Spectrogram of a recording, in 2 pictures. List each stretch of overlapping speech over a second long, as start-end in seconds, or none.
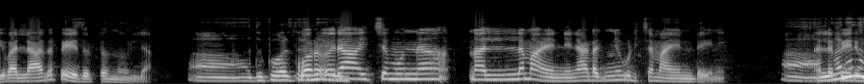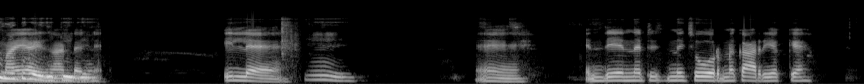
8.2-9.5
